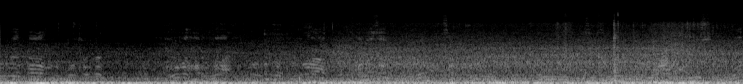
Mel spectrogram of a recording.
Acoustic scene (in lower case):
car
